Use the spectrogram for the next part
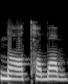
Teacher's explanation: Natamam sözündə vurğu sonuncu, yəni üçüncü hecaya düşür.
